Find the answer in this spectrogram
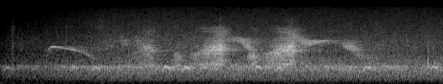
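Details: A double-spurred francolin gives its territorial call at Abuko Nature Reserve, The Gambia: harsh, grating notes rising and falling in a rough series, over a steady insect-like hum.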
